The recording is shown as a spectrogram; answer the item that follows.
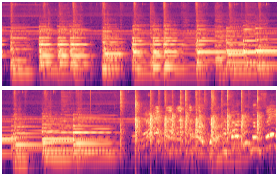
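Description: Piano played in chords and single notes for about eight seconds, then acoustic guitar strumming takes over near the end, with voices mixed in.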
